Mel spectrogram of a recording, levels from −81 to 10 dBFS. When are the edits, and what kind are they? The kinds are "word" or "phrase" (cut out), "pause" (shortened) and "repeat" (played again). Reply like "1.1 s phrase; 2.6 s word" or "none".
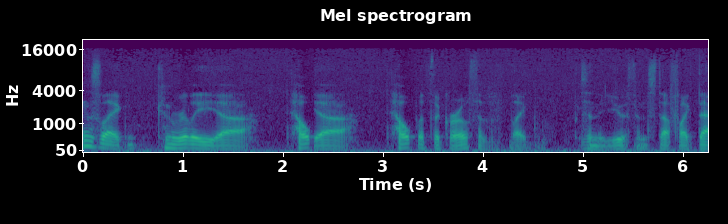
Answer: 2.3 s repeat; 5.0 s word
